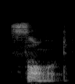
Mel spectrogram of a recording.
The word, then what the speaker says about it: sword: Notice that the W in sword is silent. This is not sword. This is sword.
